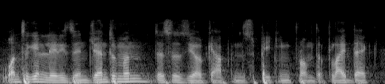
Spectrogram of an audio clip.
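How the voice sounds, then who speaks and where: A man playing a calm airline captain. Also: low voice, heavy background noise, close to an everyday voice. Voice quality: measured, formal cabin announcement manner. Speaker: pilot in a reenactment. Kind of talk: radio drama reenactment.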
